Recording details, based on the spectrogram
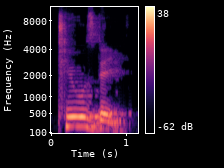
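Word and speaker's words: Tuesday: হাস্যকর বিষয় সেটা হলো আমরা বলি টুয়েসডে আসলে টিউসডে টিউসডে থিউজ ছয় রশি থিউজডে থিউজ ডেই দেন সাইলেন্ট লেটার আছে এর ভিতরে একটা ডি সাইলেন্ট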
